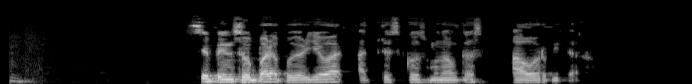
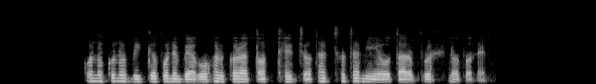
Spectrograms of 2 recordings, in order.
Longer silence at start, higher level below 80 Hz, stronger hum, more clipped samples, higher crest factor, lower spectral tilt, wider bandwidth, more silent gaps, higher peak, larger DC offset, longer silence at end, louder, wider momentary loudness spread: second, 0.1 s vs 0.85 s; first, -50 dBFS vs -62 dBFS; neither; neither; about the same, 18 dB vs 18 dB; second, -4 dB/octave vs -10.5 dB/octave; first, 9.8 kHz vs 6 kHz; neither; about the same, -2 dBFS vs -4 dBFS; neither; about the same, 1.2 s vs 1.1 s; about the same, -17 LUFS vs -19 LUFS; first, 17 LU vs 8 LU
